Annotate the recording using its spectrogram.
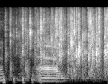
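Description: Audience applauding: a dense patter of hand claps.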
